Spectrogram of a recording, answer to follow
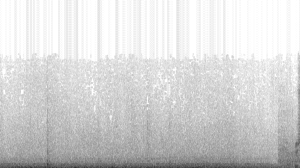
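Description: Large wind turbines running: a steady low rumble with a faint, even hum above it.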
